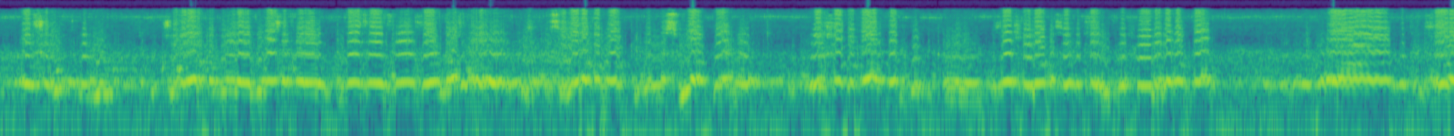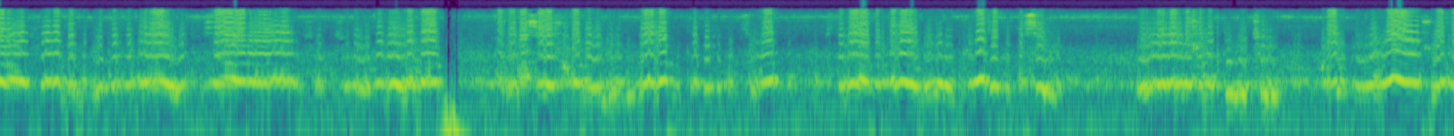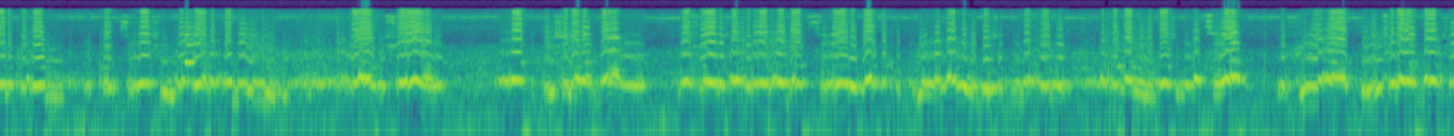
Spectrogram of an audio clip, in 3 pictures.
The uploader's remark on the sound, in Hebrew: ההקלטה באיכות נמוכה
